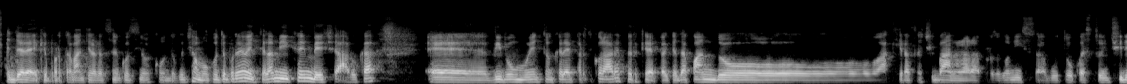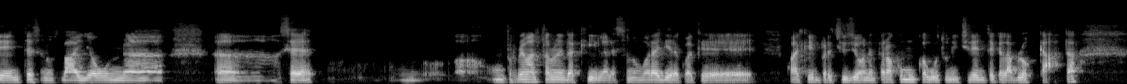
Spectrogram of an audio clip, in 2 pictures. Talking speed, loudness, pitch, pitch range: 170 wpm, -18 LUFS, 105 Hz, 100-110 Hz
